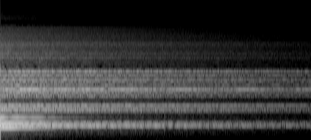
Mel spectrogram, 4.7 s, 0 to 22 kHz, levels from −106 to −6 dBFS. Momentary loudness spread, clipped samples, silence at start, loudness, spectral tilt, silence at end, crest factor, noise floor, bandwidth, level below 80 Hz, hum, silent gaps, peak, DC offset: 24 LU; under 0.1%; 0 s; -41 LUFS; -1.5 dB/octave; 0.05 s; 22 dB; -63 dBFS; 10 kHz; under -90 dBFS; none; none; -20 dBFS; under 0.1%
